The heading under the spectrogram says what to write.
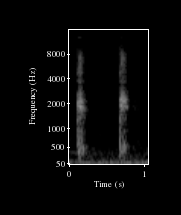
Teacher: chữ K mình nhớ bật cái hơi đưa ra nha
